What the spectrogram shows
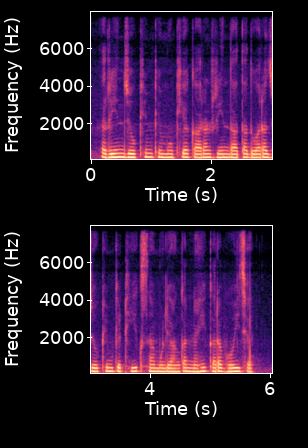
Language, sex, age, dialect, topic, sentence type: Maithili, female, 18-24, Eastern / Thethi, banking, statement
